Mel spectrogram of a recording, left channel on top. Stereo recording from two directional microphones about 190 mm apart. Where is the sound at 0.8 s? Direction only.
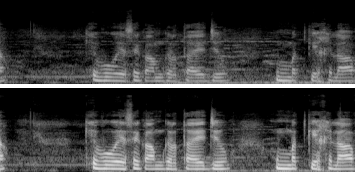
45° right (ahead or behind).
